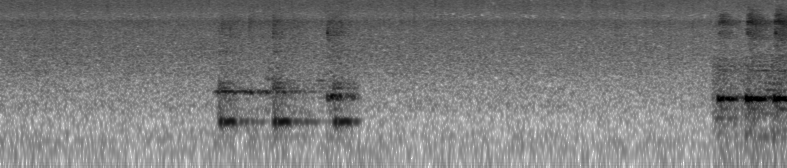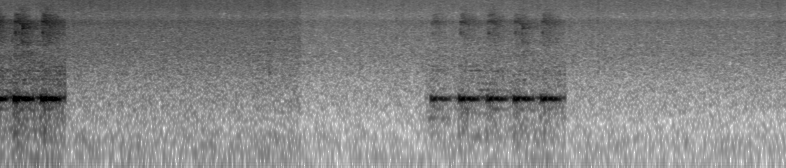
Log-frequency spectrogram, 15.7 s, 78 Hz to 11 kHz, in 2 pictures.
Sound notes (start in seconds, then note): 2.2 instrument Playing; 2.3 rain Pouring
